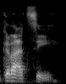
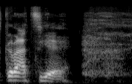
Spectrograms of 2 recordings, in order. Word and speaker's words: grazie: You have to pronounce the end.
